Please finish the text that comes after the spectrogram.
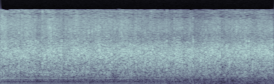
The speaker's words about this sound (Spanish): Un aplauso a la Virgen María.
